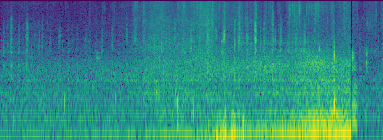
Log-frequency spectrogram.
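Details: Cairn Terrier puppies at a breeding kennel in Escaudes pant quickly and give soft whimpers over a steady low hum.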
